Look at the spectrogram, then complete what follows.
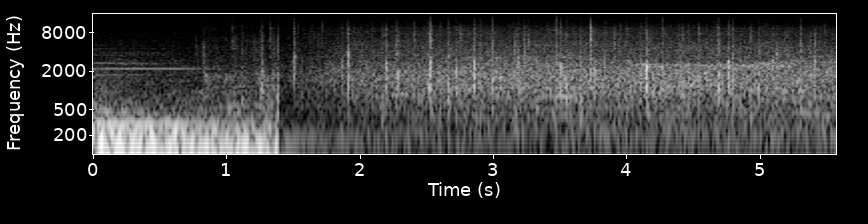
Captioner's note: audience applauding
